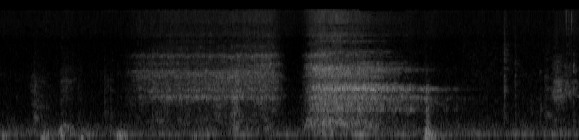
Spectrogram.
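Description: Soft breathing during a guided breathing exercise, faint and airy throughout, with one deeper, louder breath standing out midway before it settles back to quiet breaths.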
